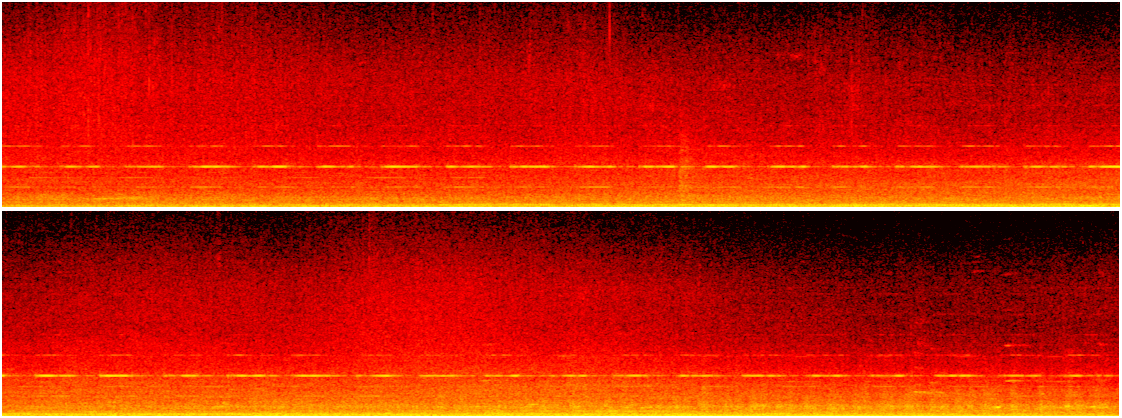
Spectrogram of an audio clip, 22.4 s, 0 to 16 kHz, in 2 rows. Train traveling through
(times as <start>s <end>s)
16.4s 22.3s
